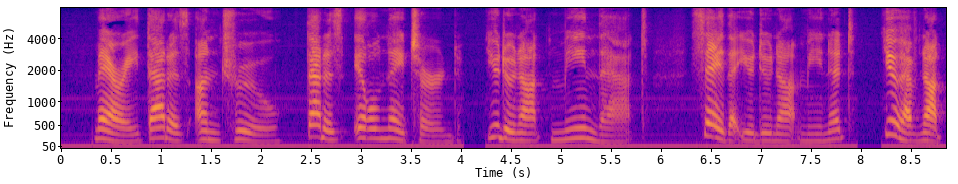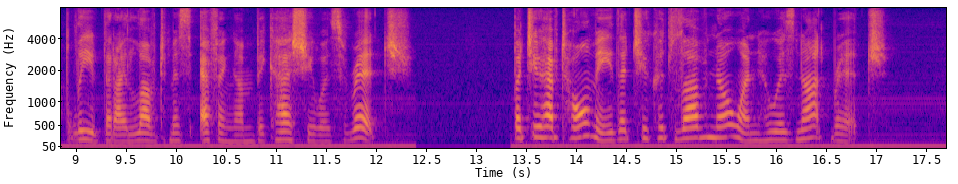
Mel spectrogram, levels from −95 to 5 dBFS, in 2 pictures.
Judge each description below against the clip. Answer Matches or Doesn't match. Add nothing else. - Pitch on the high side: Doesn't match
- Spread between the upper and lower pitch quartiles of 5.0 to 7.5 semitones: Matches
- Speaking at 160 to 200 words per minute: Matches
